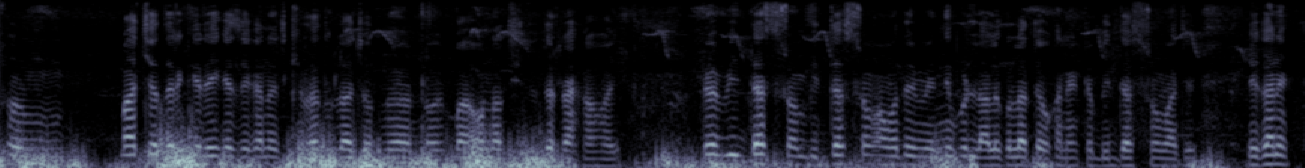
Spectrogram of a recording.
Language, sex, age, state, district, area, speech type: Bengali, male, 18-30, West Bengal, Paschim Medinipur, rural, spontaneous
